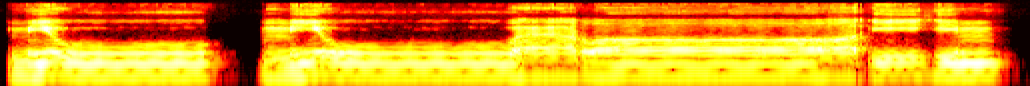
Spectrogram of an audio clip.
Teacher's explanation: Nah, karena idag bununah maka dibacanya seakan-akan ee langsung ke huruf wau dan dibacanya digunahkan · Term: idgham bighunah, idgham bi gunnah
